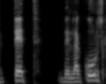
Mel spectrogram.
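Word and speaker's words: Tête de la Course: que luego ya entendí que ese TET de la Course, que es, digamos, la cabeza del recorrido o el líder de la etapa, es TET de la Course, pero se escribe TT, y le decíamos el pinche TT, llegaba a Alcalá y le decíamos, pinche te qué pedo.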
